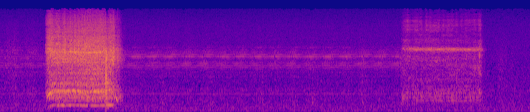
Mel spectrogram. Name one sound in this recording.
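Small servo motors whir in short bursts.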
